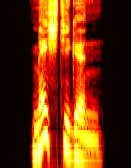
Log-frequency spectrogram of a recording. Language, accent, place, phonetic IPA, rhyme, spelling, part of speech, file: German, Germany, Berlin, [ˈmɛçtɪɡn̩], -ɛçtɪɡn̩, mächtigen, adjective, De-mächtigen.ogg
- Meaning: inflection of mächtig: 1. strong genitive masculine/neuter singular 2. weak/mixed genitive/dative all-gender singular 3. strong/weak/mixed accusative masculine singular 4. strong dative plural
